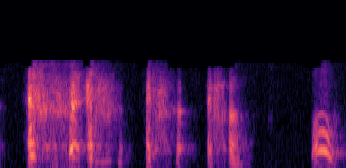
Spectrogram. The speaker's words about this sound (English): Okay, sorry guys, I got a cough.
